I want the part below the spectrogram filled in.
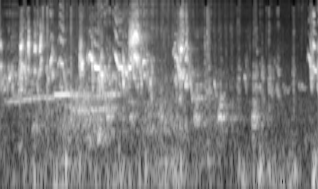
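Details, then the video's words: Happy budgerigars chirping: a long, level whistled note followed by scattered high, quick chirps and squeaks, with a low rumble underneath. "Happy budgies chirping sounds"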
